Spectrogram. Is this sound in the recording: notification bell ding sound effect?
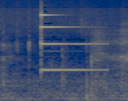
yes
